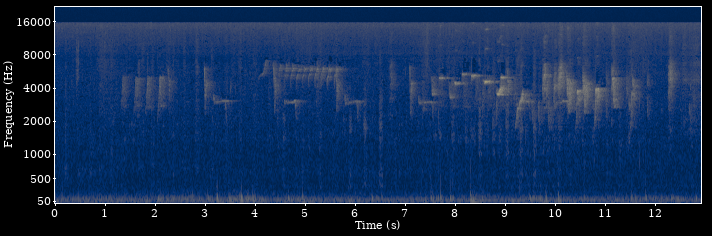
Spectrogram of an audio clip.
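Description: Small birds chirping and twittering in quick series of short high notes that step up and down in pitch, over a steady low rumble.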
